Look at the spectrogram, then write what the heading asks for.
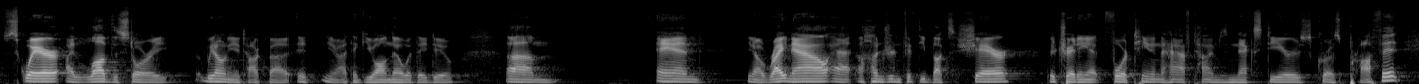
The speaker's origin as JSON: {"language": "English", "region": "California", "country": "United States", "tie": "born or raised there", "moved": "yes", "said": "I grew up in California"}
